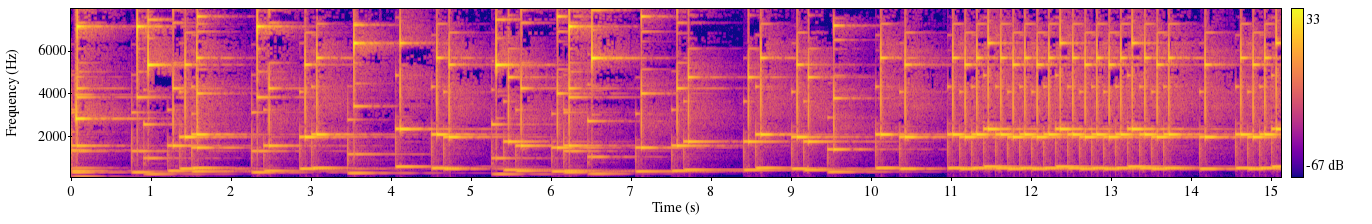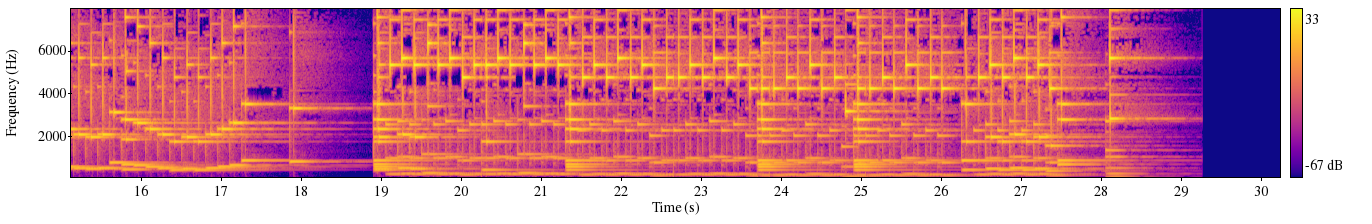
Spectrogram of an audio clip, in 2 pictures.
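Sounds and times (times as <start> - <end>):
music box melody: 0.0 - 29.3.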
